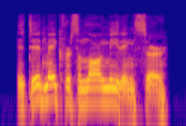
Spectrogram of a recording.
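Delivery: ordinary delivery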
